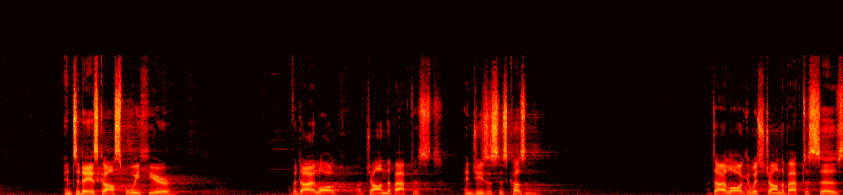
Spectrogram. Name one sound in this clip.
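A man speaks calmly into a microphone in a large echoing hall.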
